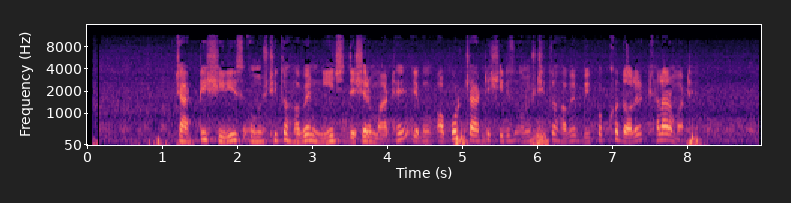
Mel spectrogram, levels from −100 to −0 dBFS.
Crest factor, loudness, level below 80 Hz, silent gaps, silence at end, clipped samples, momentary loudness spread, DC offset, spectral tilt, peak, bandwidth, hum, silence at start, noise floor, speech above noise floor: 22 dB; -29 LUFS; -56 dBFS; none; 0.15 s; under 0.1%; 13 LU; under 0.1%; -4.5 dB/octave; -8 dBFS; 11.5 kHz; none; 0.1 s; -56 dBFS; 27 dB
